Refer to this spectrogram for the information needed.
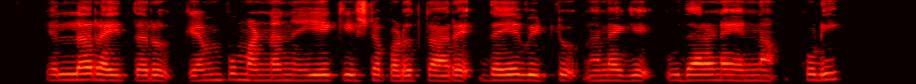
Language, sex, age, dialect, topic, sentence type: Kannada, female, 18-24, Central, agriculture, question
